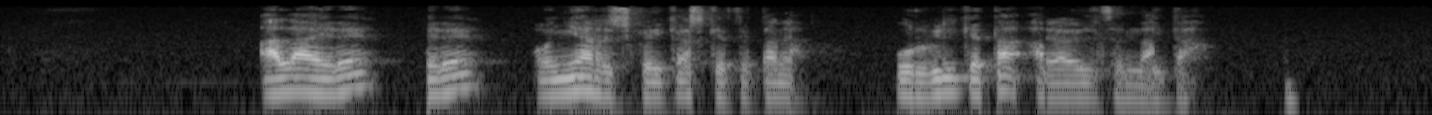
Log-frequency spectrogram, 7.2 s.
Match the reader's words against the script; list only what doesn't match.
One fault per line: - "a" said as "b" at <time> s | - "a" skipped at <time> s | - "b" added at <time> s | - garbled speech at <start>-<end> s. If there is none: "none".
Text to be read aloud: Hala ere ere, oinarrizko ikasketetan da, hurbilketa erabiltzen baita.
none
